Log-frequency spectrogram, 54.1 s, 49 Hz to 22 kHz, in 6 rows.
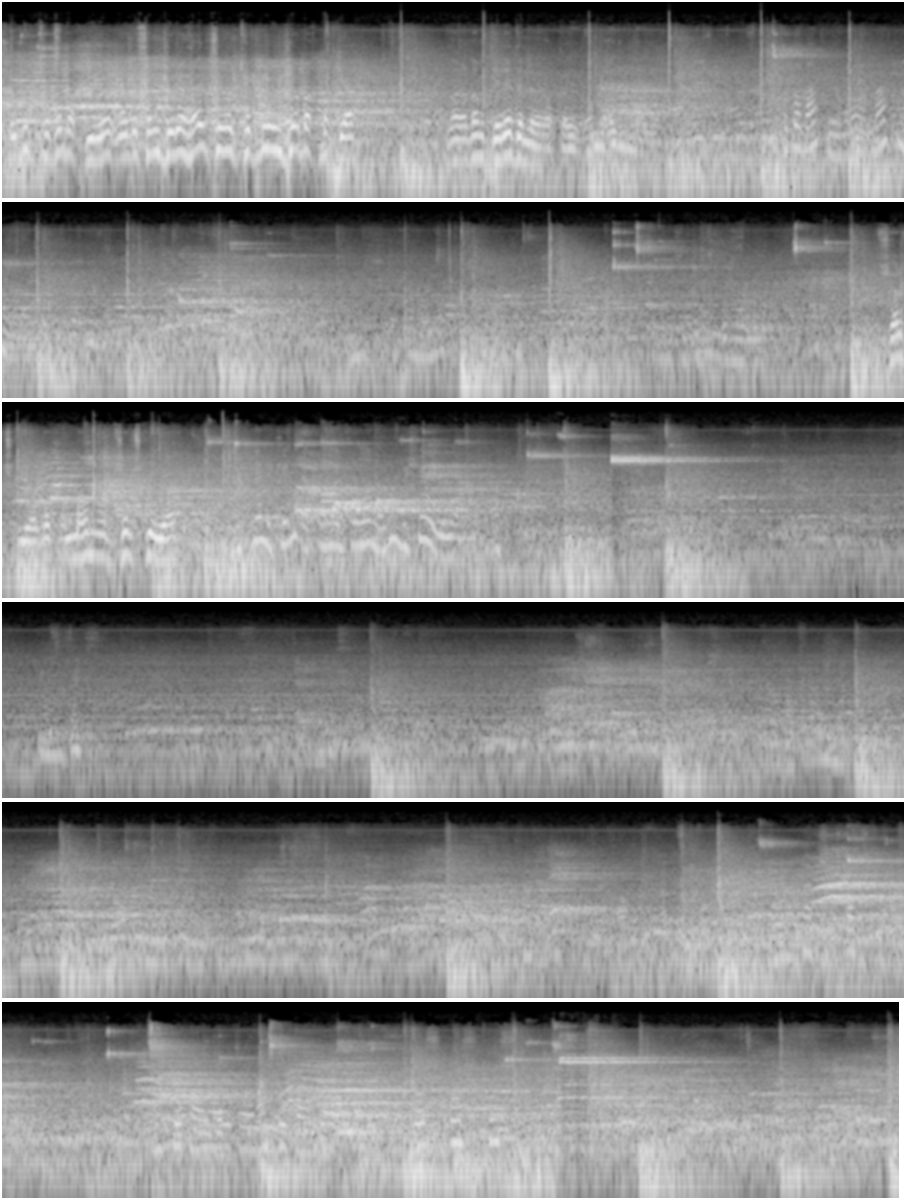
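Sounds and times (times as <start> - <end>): voices in sports hall: 0.0 - 54.0.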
